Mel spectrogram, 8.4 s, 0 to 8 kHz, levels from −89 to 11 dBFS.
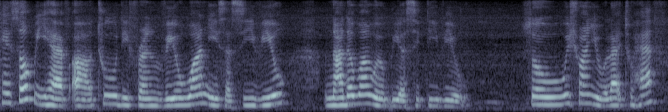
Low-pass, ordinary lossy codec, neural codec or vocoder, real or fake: none; none; none; real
